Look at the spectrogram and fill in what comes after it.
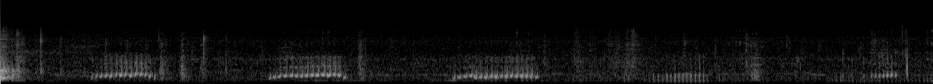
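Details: Domestic cat with an unusual purr said to sound like a tree frog: rough, buzzy bursts of about half a second to a second, repeated every one to two seconds, with faint background noise.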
